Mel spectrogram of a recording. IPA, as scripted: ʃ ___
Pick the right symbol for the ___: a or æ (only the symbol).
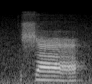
æ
